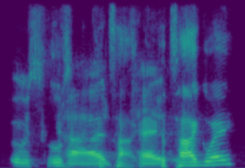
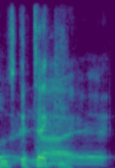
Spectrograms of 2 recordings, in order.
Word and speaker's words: Uzcategui: Uzcategui? No, Uzcategui.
